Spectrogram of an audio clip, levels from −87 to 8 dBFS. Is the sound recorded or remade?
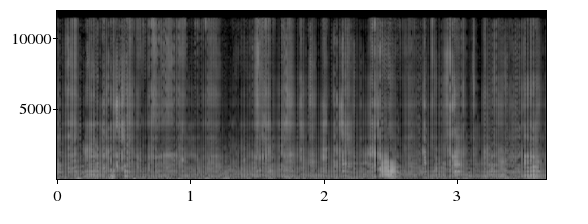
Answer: remade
